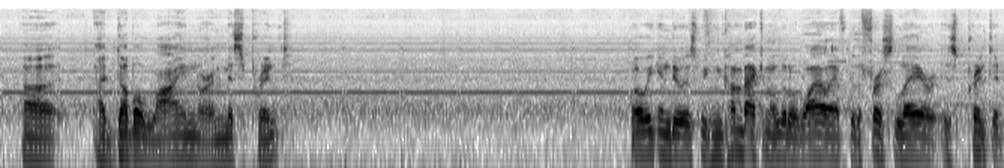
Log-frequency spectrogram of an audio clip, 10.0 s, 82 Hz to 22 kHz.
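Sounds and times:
printer whirring: 0:00.0 - 0:10.0.

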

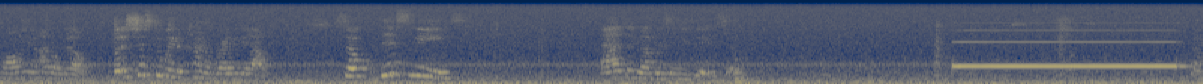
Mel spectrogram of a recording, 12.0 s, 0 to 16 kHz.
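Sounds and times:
steady electronic beep: 0:09.5 - 0:12.0.

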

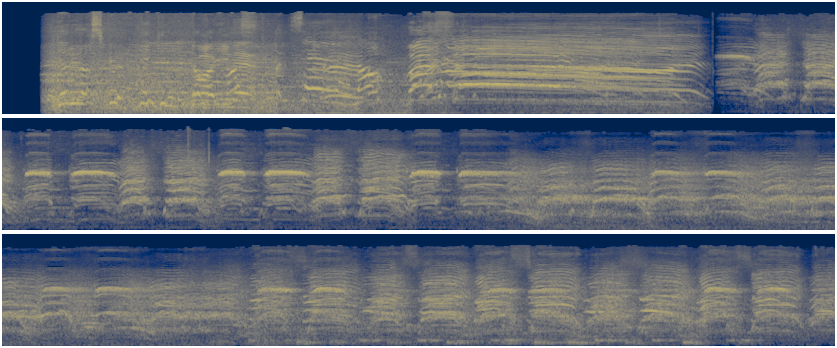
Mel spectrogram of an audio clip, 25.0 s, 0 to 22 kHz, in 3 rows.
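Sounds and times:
women chanting in rhythm: 0:18.1 - 0:24.9.

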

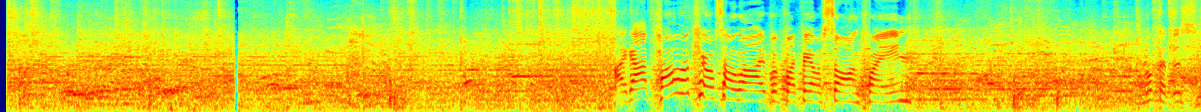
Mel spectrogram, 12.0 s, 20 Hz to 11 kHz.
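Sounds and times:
crowd chatter: 0:00.1 - 0:12.0
faint carousel music: 0:04.9 - 0:12.0.

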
